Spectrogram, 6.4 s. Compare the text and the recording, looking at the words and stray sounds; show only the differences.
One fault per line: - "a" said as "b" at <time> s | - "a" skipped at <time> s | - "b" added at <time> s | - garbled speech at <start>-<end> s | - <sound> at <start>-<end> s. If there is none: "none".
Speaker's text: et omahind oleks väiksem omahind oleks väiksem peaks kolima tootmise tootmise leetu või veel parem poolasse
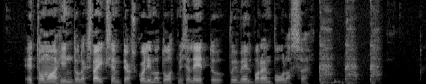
- "omahind oleks väiksem" skipped at 1.8 s
- "tootmise" skipped at 2.9 s
- cough at 4.8-5.8 s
